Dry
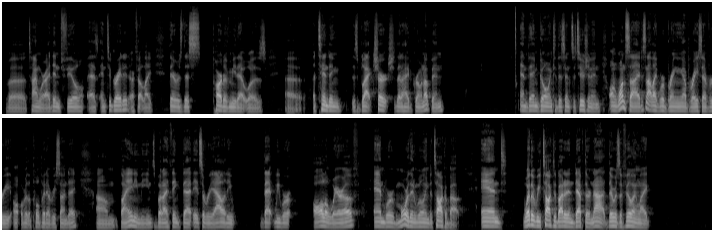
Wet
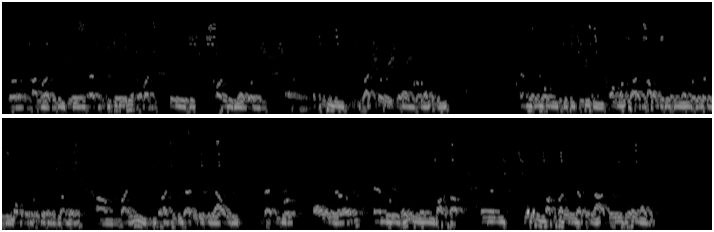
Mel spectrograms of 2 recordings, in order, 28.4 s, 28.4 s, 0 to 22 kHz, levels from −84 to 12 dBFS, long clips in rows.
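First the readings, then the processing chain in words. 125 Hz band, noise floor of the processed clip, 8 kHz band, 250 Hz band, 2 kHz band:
-5.5 dB, under -85 dBFS, -13.5 dB, -4.5 dB, -14.5 dB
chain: level held to a coarse grid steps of 19 dB; loudest bins only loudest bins 4; three bands offset in time mids, lows, highs 110/350 ms, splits 420/4200 Hz; trim +5.5 dB

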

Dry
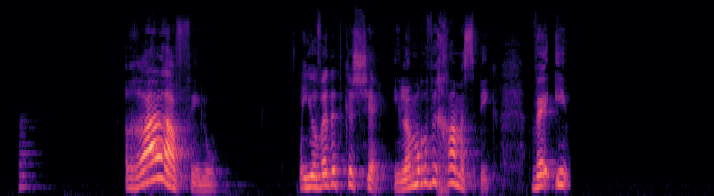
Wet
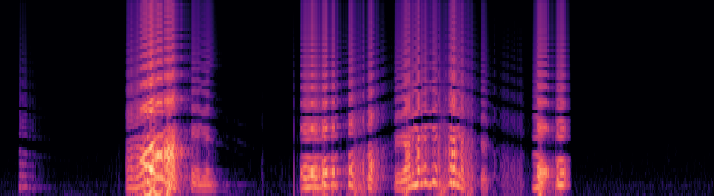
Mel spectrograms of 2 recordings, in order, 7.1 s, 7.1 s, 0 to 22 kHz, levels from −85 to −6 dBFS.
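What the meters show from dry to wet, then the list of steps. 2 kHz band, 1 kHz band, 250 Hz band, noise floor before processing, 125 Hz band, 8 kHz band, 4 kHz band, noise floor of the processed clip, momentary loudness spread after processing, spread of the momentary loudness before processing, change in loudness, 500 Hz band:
+4.5 dB, +4.5 dB, +8.5 dB, -83 dBFS, +15.5 dB, +15.5 dB, +15.5 dB, -76 dBFS, 17 LU, 19 LU, +7.5 dB, +9.5 dB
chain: decimation with a swept rate 34×, swing 60% 0.4 Hz; time-frequency box 2.09–2.33 s, 390–5000 Hz -9 dB; trim +7.5 dB

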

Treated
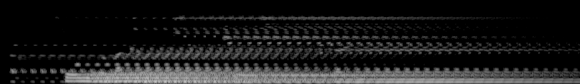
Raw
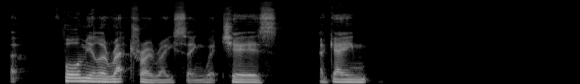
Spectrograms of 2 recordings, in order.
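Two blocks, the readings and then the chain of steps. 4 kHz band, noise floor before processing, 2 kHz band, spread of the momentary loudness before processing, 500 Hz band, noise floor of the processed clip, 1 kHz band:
-2.0 dB, under -85 dBFS, -3.0 dB, 14 LU, +5.0 dB, -53 dBFS, -0.5 dB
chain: crackle 210 per s -53 dBFS; loudest bins only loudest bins 8; echo with a slow build-up 99 ms, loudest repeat 5, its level -4 dB

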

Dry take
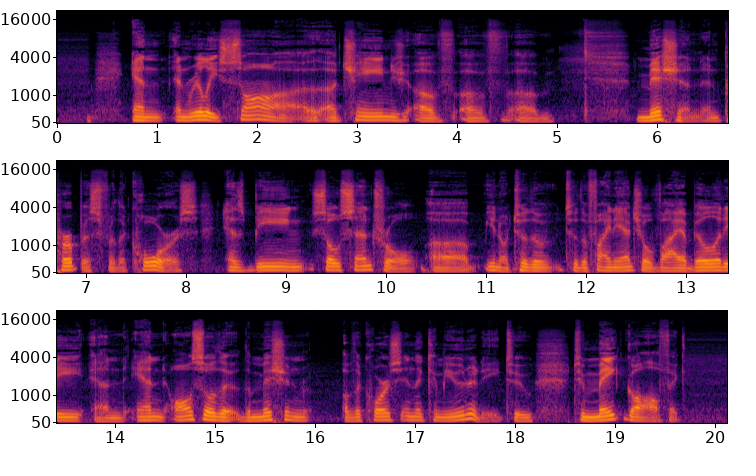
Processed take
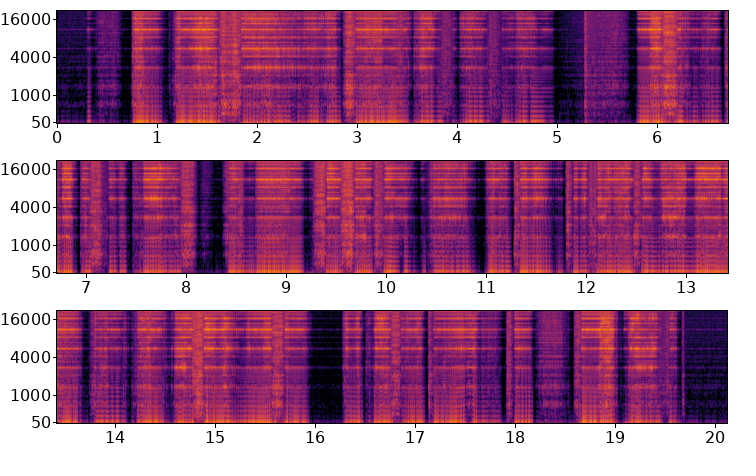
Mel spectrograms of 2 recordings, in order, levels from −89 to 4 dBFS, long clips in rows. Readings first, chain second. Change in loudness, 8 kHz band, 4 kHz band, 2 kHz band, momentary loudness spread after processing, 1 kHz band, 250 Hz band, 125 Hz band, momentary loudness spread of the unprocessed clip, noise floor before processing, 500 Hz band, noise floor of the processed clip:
+9.0 dB, +16.5 dB, +9.0 dB, +2.0 dB, 12 LU, -2.5 dB, -15.5 dB, -5.5 dB, 14 LU, -55 dBFS, -14.5 dB, -54 dBFS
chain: bit-reversed sample order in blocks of 256 samples; waveshaping leveller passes 1; trim +2 dB

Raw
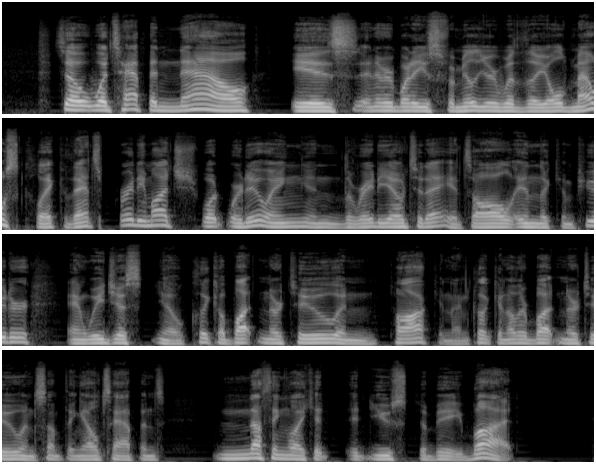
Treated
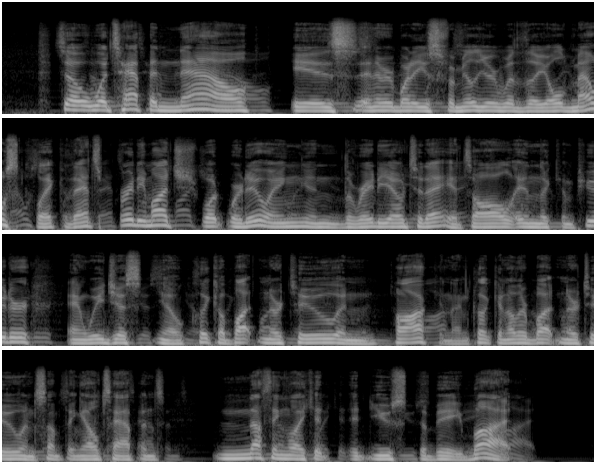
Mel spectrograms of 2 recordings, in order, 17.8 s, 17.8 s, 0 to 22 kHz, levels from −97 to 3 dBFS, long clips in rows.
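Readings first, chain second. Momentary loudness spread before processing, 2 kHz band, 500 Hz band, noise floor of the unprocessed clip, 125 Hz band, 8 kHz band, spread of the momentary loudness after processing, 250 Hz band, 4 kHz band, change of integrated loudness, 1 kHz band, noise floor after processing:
10 LU, -3.5 dB, -4.5 dB, -73 dBFS, -1.0 dB, -0.5 dB, 6 LU, -2.5 dB, -1.5 dB, -2.5 dB, -4.0 dB, -67 dBFS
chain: bass shelf 67 Hz +7 dB; peak limiter -22.5 dBFS, peak gain reduction 11 dB; echo from a far wall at 31 m, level -22 dB; resampled via 22.05 kHz

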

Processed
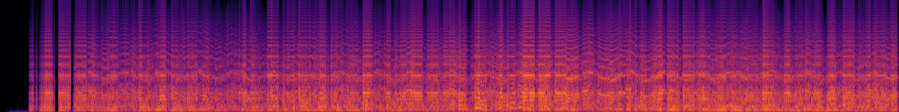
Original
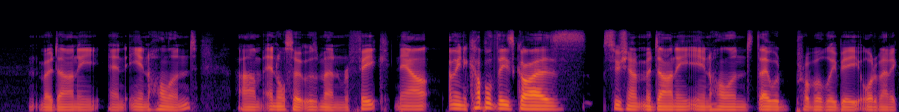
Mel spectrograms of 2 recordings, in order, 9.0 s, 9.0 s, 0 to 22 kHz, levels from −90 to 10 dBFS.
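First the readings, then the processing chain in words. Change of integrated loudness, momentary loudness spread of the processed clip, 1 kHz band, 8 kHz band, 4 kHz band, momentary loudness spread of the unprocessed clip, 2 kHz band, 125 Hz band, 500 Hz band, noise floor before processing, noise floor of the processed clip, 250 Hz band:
+3.0 dB, 7 LU, +6.0 dB, no reading, +1.0 dB, 10 LU, +3.5 dB, +2.5 dB, +3.0 dB, -70 dBFS, -36 dBFS, +0.5 dB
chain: sorted samples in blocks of 64 samples; in parallel at +2 dB: compression, threshold -35 dBFS, peak gain reduction 18 dB; on the sum: treble shelf 4.2 kHz -9.5 dB; on a send: delay 246 ms -3 dB; on the sum: hysteresis with a dead band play -46 dBFS; crackling interface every 0.16 s, samples 2048, zero, from 0.55 s; modulated delay 434 ms, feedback 73%, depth 195 cents, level -6 dB

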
